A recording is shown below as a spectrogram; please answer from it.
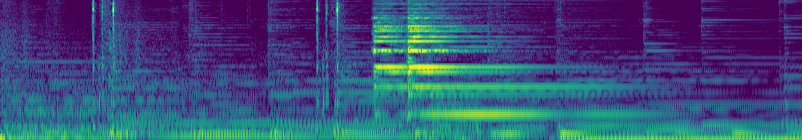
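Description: Background music, with sharp click sound effects and a bright bell chime about two seconds in from a subscribe-button animation.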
